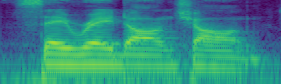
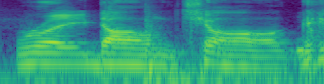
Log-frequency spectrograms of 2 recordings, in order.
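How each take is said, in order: First: Said in the usual way. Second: Put-on very slow, drawn-out manager's accent; Barry Katz accent. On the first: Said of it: "I go". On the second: Comedian mimicking manager saying one name, drawn-out accent. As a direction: stretch each word in the manager's accent. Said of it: "he says it in this accent".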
